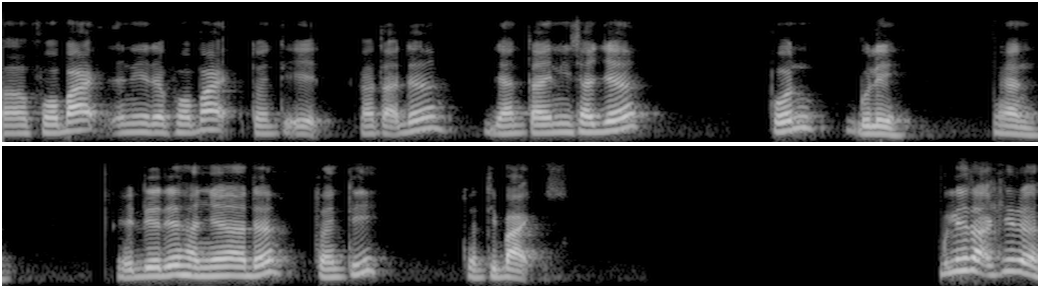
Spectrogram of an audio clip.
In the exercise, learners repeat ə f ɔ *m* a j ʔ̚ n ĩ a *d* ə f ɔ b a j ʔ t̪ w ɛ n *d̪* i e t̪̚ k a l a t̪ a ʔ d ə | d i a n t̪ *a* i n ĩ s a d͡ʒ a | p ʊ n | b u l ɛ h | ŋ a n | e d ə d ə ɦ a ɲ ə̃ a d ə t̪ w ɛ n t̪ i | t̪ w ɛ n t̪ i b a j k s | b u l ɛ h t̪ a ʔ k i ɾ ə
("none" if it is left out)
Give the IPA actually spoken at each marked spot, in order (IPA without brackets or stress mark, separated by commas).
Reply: b, d, t̪, a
